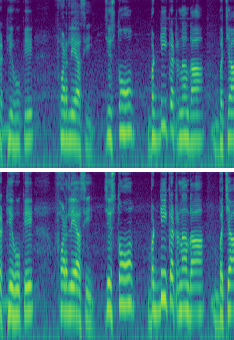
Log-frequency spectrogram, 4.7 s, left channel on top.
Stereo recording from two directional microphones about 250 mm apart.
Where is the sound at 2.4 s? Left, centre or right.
Right.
